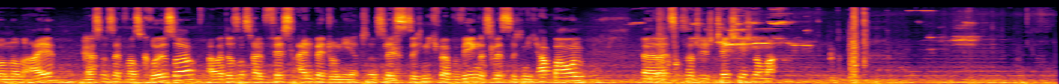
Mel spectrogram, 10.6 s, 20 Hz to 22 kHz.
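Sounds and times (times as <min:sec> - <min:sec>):
speech: 0:00.0 - 0:08.0
steady low mechanical rumble of a Ferris wheel: 0:00.0 - 0:10.5
Ferris wheel gondola doors opening with a metallic clack: 0:06.5 - 0:10.2.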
